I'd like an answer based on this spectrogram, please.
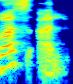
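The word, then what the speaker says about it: وَاسْأَلْ: This is is'al form, because waw is directly connecting to seen, so that's why we don't pronounce kasra over here.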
